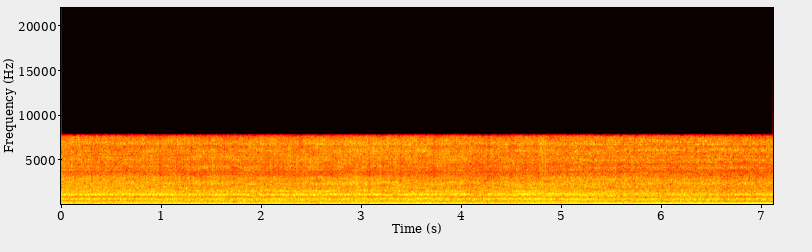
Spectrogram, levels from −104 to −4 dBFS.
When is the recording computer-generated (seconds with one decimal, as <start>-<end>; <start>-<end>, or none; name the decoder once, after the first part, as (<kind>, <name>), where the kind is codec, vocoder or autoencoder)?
0.7-5.0 (codec, DAC)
